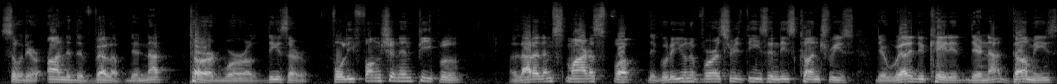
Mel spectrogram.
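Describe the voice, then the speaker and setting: An animated tone with lively intonation, a South American accent and a moderate pace, in a very clean recording against a silent background. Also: man, medium pitch for a man. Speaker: YouTuber. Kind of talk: monologue rant.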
